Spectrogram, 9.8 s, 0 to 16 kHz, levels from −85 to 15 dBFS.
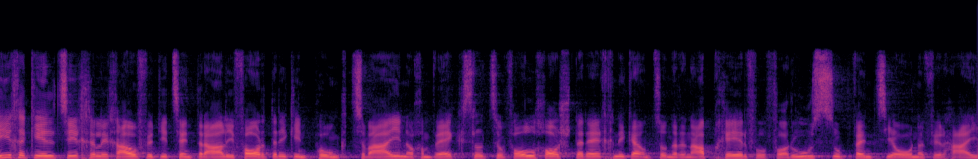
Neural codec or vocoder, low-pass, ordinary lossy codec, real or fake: none; 10.8 kHz; none; real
